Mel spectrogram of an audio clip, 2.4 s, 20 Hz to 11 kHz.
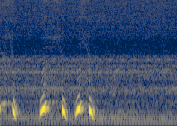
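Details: Great horned owl activity at an osprey nest in Charlo, Montana, January 2021, female arriving and mating; five short, quieter hoots in a quick uneven series against a faint background hiss.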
